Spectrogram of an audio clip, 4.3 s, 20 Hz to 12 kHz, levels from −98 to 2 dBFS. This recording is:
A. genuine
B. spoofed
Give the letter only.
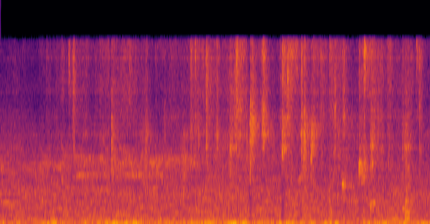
B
